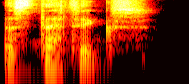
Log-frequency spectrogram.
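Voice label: "esthetics", British English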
